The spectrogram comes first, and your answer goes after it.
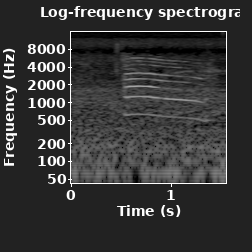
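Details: Siberian cat stuck in a tire, trying to escape, gives one long drawn-out meow with a clear harmonic stack, slightly falling at the end, over a low background hum.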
